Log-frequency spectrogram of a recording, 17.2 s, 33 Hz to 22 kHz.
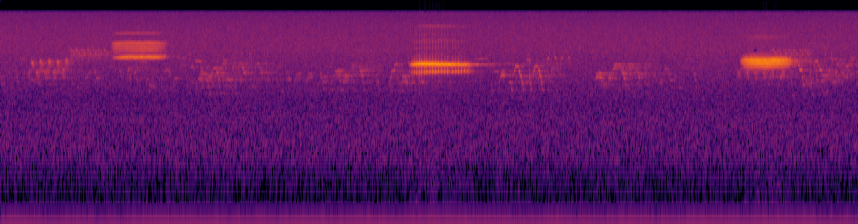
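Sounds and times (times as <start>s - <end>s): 
varied thrush singing buzzy whistles in Denali, Alaska: 2.2s - 3.4s, 8.1s - 11.2s, 14.8s - 17.1s.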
